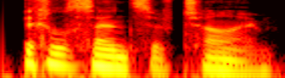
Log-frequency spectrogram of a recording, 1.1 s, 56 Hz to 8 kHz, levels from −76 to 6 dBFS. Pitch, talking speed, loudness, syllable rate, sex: 100 Hz, 225 wpm, -17 LUFS, 6.7 syllables/s, male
